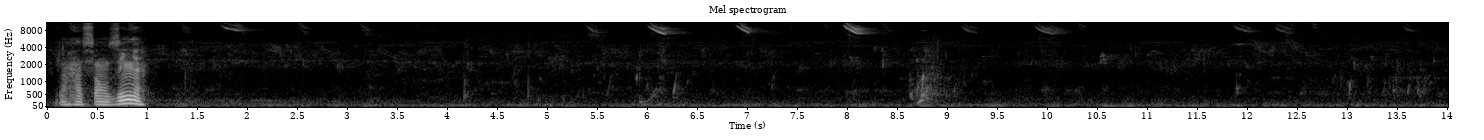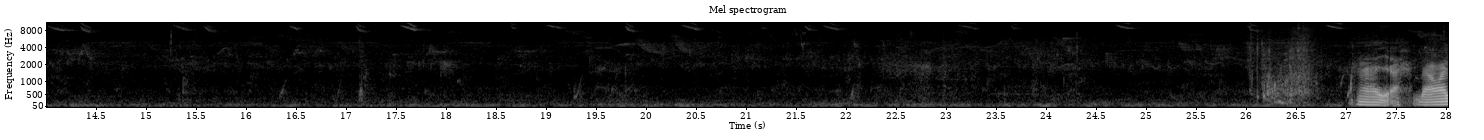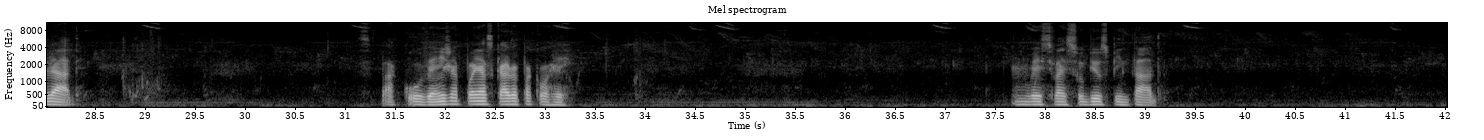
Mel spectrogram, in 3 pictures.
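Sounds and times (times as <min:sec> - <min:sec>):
small bird chirping: 0:01.2 - 0:07.4, 0:08.0 - 0:08.5.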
